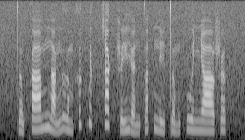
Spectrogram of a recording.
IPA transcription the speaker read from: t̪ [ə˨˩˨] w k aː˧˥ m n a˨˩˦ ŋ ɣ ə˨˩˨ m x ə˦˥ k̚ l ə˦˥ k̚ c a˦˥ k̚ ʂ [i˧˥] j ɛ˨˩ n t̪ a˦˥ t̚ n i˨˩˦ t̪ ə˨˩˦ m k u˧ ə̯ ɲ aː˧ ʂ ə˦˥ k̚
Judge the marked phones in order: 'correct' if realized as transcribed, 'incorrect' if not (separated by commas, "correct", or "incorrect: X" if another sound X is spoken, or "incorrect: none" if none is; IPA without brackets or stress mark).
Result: correct, correct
